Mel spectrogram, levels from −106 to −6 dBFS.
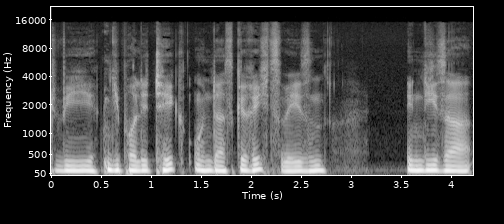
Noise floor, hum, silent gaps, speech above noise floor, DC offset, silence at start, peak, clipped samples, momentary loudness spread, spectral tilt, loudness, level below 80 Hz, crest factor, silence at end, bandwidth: -57 dBFS; none; none; 41 dB; under 0.1%; 0 s; -2 dBFS; under 0.1%; 4 LU; -6.5 dB/octave; -18 LUFS; -44 dBFS; 14 dB; 0.05 s; 13.5 kHz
